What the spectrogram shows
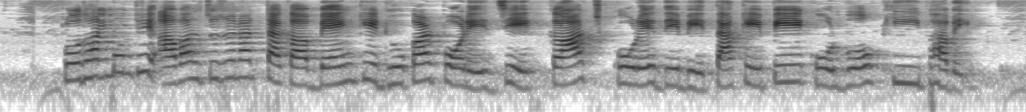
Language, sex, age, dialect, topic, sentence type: Bengali, female, 36-40, Standard Colloquial, banking, question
